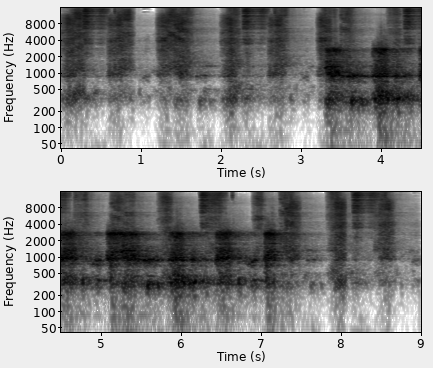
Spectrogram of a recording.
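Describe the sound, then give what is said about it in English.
Forceful Qigong breathing demonstrated in loud, hissing, rasping bursts of breath, repeated many times in an uneven rhythm and growing denser midway through. “if you had Master Wang's techniques, using Qigong breathing techniques, like,”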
